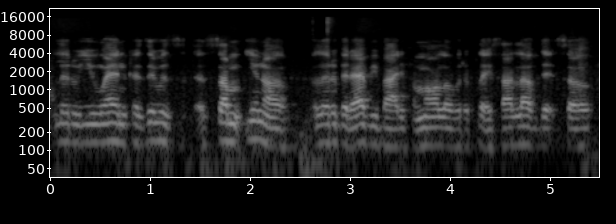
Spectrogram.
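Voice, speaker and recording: A man guest on a casual chat, telling stories in an animated, chatty way. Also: medium pitch, fast, lo-fi sound, a little hiss or hum.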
